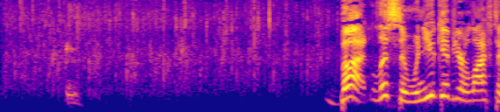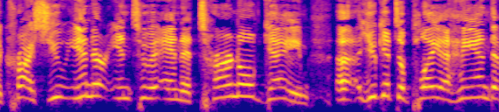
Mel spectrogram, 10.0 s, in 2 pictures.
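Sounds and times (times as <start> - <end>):
audience applause: 0.0 - 3.6
speech: 0.6 - 1.0, 3.2 - 9.9.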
